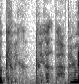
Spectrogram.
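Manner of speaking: quick whispered plea; hushed, hurried whisper imitating herself; urgent whisper. Stoned woman whispers to her friend for a bathroom escape, urgent whisper.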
